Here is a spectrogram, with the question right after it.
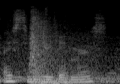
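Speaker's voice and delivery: ordinary delivery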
